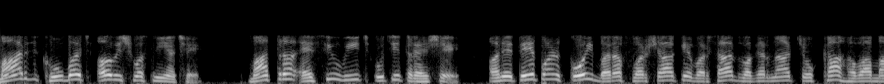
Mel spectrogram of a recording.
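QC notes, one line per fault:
Throughout, G.723.1 codec: the speech sounds heavily muffled and hoarse, with blurred consonants, pointing to a low-rate coder near 6 kbit/s working in coarse 30 ms frames. On a spectrogram, energy stops sharply at 3.8 kHz, and the harmonics look smeared.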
